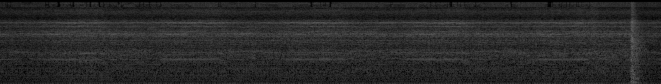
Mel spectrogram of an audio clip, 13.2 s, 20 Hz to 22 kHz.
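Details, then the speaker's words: Land Rover Discovery 3 replacement air suspension compressor, the old one bent by damage, tested on the floor: steady even droning hum, no surging or knocking, slow but filling the roughly 25-litre tank as the front rises; normal operation. "oh you can hear the pump going it's slow but it is going up"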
